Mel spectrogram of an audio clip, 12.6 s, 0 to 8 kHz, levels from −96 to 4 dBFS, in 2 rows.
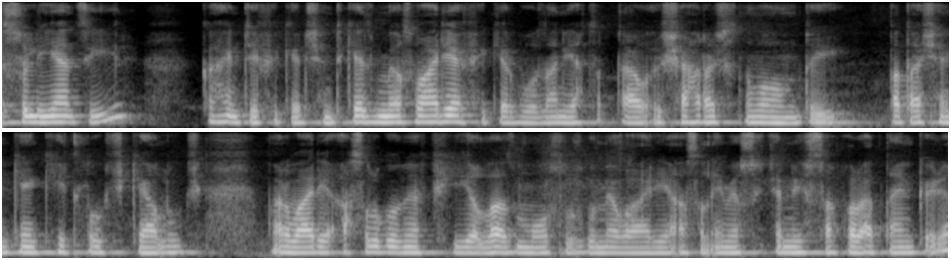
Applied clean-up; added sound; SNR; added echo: none; none; none; none.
